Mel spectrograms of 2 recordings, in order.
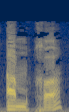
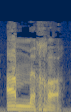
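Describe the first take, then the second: First: No vowel follows the m sound. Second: A short vowel follows the m sound. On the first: The speaker calls it wrong. "Not Amcha. ... Amcha would be a shvanach" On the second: The speaker calls it right. "the vowel under the mem in ammecha is a shvana. A shvana has a short vowel sound"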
